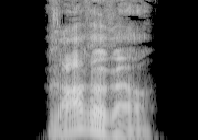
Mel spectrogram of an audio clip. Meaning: inflection of rar: 1. strong/mixed nominative masculine singular comparative degree 2. strong genitive/dative feminine singular comparative degree 3. strong genitive plural comparative degree
- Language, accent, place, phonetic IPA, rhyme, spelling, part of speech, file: German, Germany, Berlin, [ˈʁaːʁəʁɐ], -aːʁəʁɐ, rarerer, adjective, De-rarerer.ogg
